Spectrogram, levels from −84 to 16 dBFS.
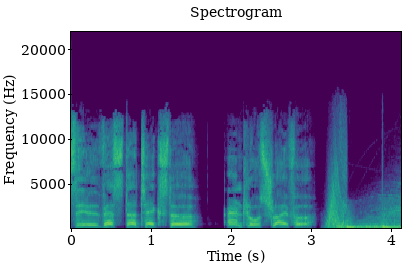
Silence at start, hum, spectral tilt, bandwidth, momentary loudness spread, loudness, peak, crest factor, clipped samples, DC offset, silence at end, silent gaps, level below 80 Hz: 0 s; none; -3 dB/octave; 14 kHz; 7 LU; -13 LUFS; 0 dBFS; 12 dB; under 0.1%; under 0.1%; 0 s; none; -22 dBFS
